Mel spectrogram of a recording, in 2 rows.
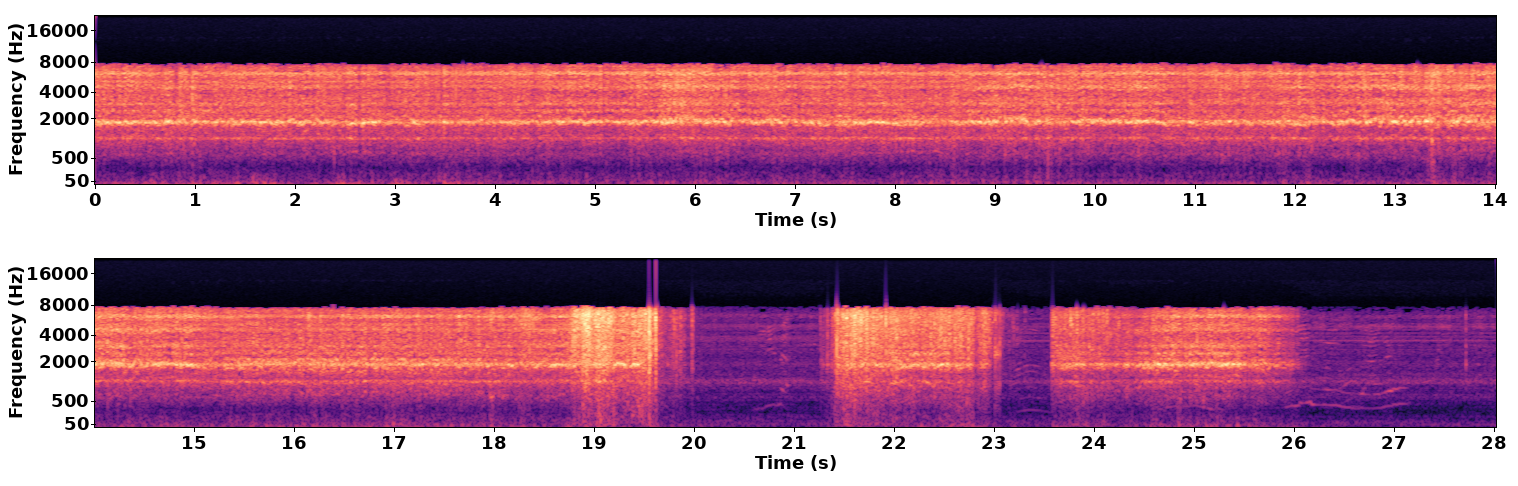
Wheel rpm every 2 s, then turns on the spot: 160, 160, 160, 160, 160, 160, 160, 160, 160, 130, 30, 70, 110, 10.
none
